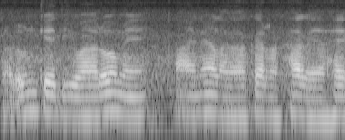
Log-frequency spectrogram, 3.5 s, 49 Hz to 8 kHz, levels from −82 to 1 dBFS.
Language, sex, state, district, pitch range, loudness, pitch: Hindi, male, Manipur, Imphal West, 120-130 Hz, -17 LUFS, 125 Hz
